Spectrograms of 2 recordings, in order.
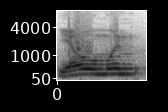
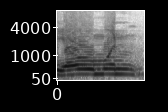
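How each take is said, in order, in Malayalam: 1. ഈ വാക്ക് അവസാനം -un എന്ന അന്ത്യത്തോടെ അവസാനിക്കുന്നു. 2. ഈ വാക്ക് അവസാനം -un എന്ന അന്ത്യത്തോടെ അവസാനിക്കുന്നു.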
